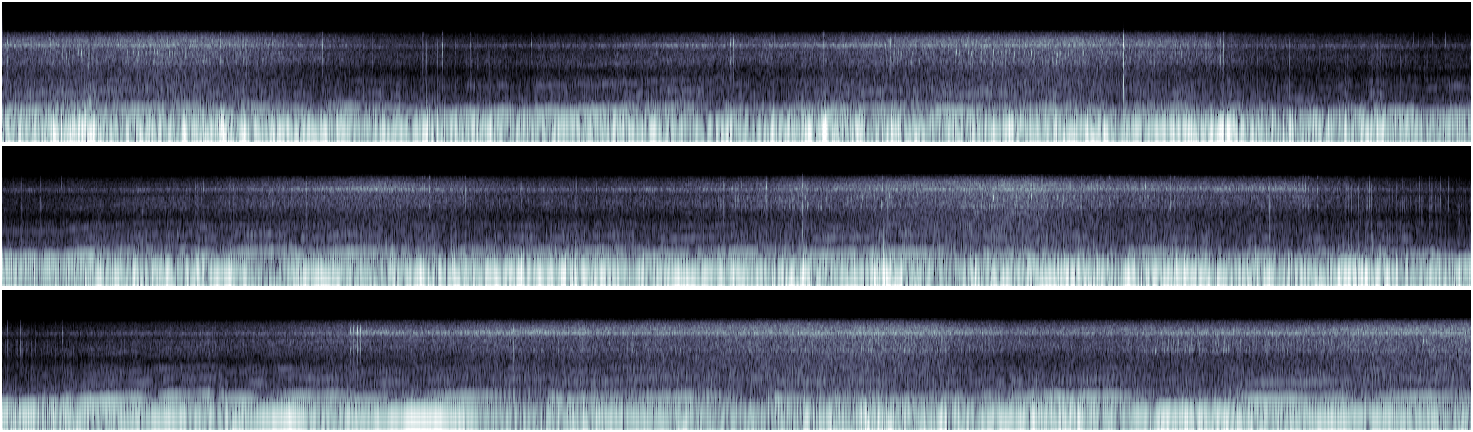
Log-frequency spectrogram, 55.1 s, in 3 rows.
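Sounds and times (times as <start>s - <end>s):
rally car engine revving: 0.0s - 55.0s
road noise: 0.0s - 55.0s.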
